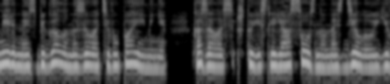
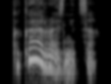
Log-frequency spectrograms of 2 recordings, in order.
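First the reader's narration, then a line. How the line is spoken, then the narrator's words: Bearded man grumbling. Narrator (Russian): пробурчал бородач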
